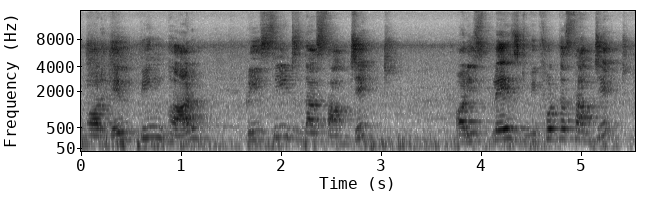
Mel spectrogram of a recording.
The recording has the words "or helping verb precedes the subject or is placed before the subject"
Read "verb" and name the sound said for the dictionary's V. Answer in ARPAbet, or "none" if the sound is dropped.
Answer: B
